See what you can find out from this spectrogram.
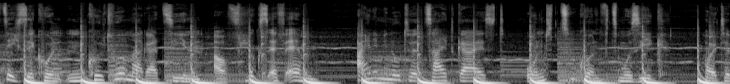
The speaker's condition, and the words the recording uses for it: None; typical speech.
